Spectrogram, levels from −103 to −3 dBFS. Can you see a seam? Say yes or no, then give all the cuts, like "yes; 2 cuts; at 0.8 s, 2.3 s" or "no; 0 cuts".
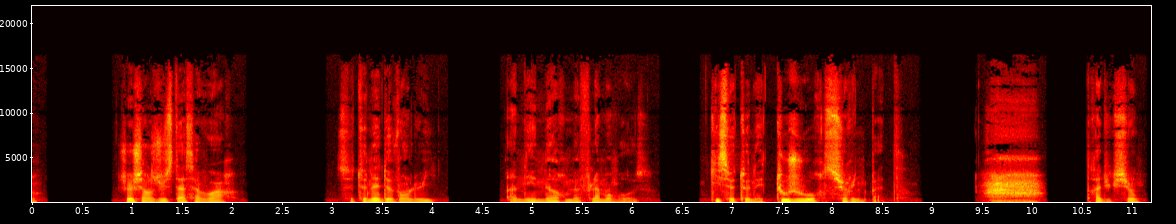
no; 0 cuts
